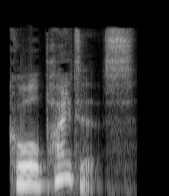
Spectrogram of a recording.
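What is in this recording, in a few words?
"colpitis", British English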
